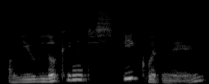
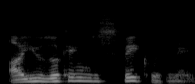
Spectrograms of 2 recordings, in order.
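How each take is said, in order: First: It is not spoken in the character's voice. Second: It is spoken in the character's own voice. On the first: The speaker calls it wrong. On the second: The speaker calls it right.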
